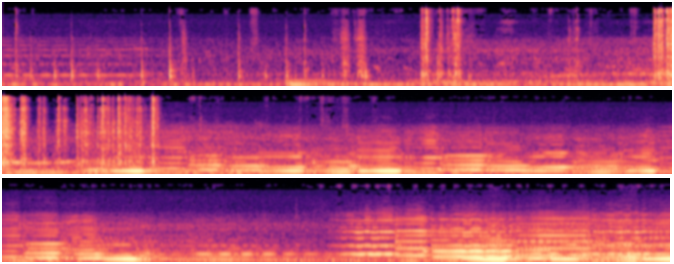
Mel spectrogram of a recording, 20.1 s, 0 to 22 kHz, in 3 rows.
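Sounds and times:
drawing materials clicking: 0.0 - 4.7, 6.5 - 8.8
low bowed-string notes: 5.8 - 20.0.

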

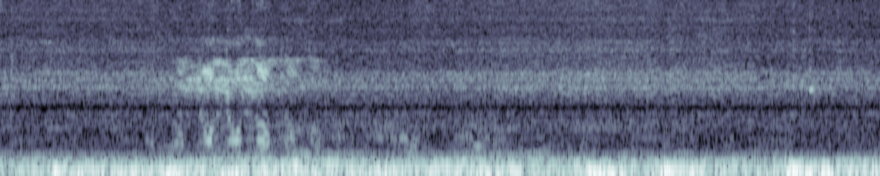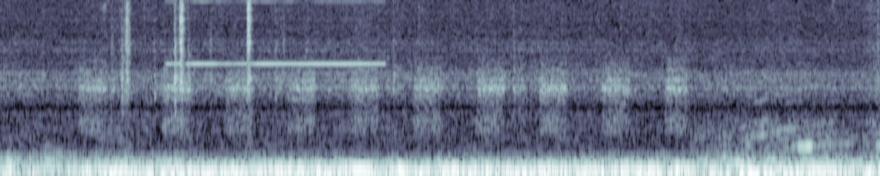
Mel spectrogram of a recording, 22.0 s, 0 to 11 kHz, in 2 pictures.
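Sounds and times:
excavator diesel engine rumble: 0.0 - 22.0
high pulsing noise: 13.0 - 19.7.

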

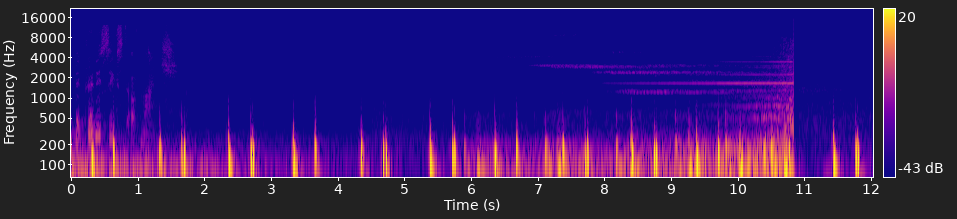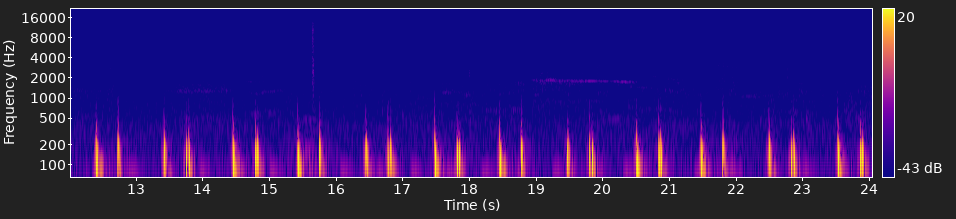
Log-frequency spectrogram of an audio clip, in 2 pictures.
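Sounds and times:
heartbeat thumps: 0.0 - 10.8, 11.4 - 24.0.

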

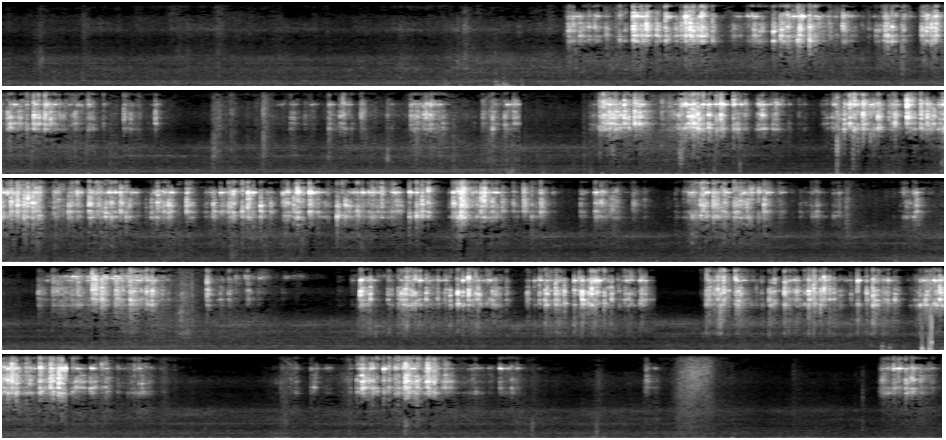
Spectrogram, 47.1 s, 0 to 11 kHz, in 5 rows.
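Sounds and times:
toy ball rattling: 5.6 - 11.1, 12.1 - 14.6, 15.3 - 30.9, 31.8 - 39.2, 40.8 - 42.9, 46.4 - 47.0.

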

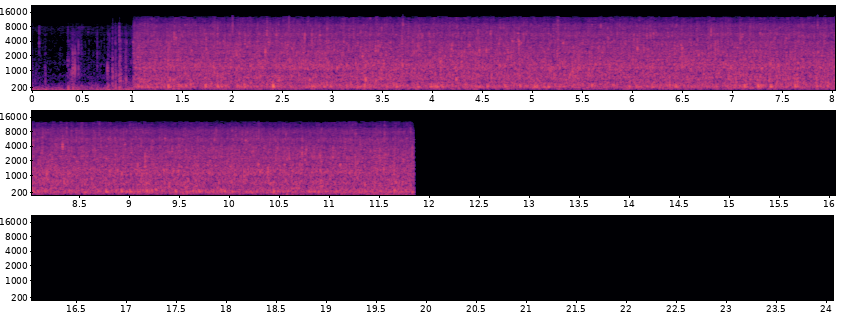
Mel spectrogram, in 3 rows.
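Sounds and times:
creek babbling over rocks: 1.0 - 11.9.

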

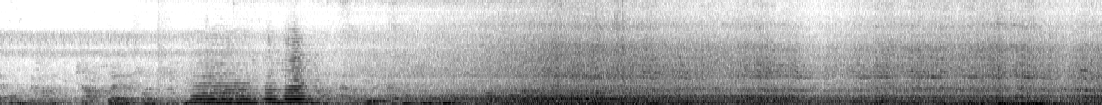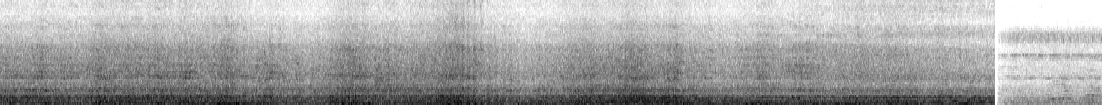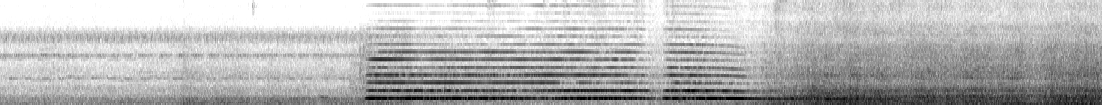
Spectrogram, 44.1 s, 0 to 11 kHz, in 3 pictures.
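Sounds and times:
train wheels rattling on rails: 1.8 - 28.0, 35.8 - 44.0
train horn blast: 2.4 - 4.4, 34.2 - 41.4.

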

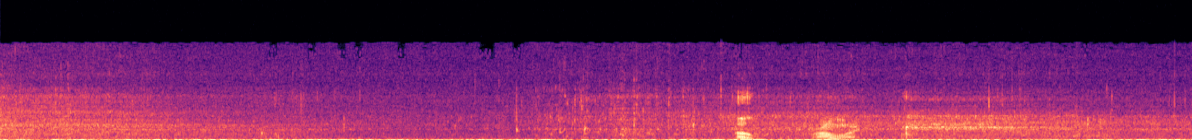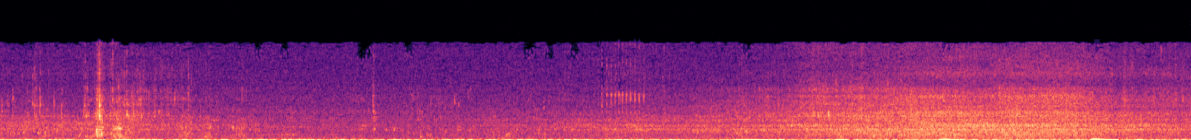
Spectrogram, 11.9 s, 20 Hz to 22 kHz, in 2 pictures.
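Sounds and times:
wind buffeting microphone: 0.0 - 11.9
seawater lapping: 2.5 - 11.9.

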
